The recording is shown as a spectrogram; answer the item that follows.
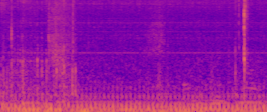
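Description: Quiet handling of a spiral-bound cookbook as it is held open and moved, over a low steady hum, with one short click near the end.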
